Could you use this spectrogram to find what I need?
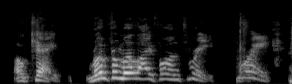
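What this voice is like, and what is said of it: Imitates another person's voice. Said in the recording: “This is my impression of is Fields in the huddle.”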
